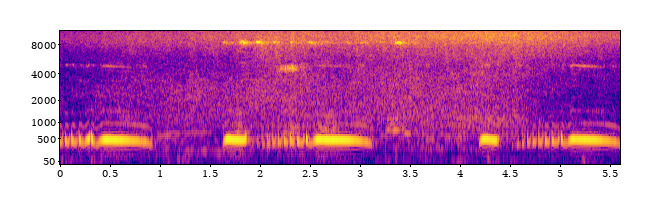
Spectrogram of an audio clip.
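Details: Repeated low cooing of a male puter putih calling the female, three phrases of short note, rolling trill and long falling coo, set against a steady hiss of background noise.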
